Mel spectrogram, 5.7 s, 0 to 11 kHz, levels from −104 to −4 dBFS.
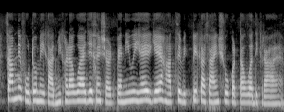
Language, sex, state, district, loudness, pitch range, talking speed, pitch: Hindi, female, Chhattisgarh, Rajnandgaon, -26 LUFS, 200-240 Hz, 275 wpm, 220 Hz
